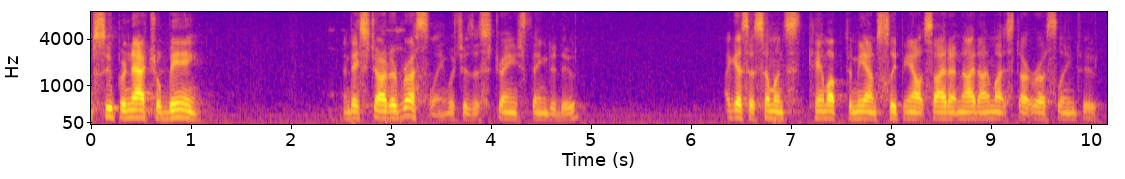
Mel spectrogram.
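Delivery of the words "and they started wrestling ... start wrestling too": quiet aside. Real, not acted.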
